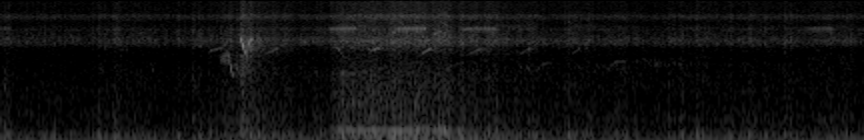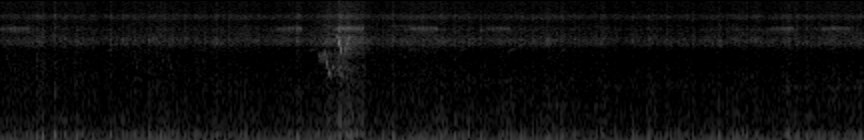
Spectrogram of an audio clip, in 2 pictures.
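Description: Near silence with faint, steady insect chirring, broken by two quick downward-sliding bird whistles, about a second in and again near six seconds, and a brief low sound around two seconds in.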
